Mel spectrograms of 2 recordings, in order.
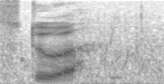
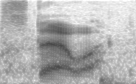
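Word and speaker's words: Stour: I'm about 2 miles up the stew or Stow people disagree about how to pronounce it for this is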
